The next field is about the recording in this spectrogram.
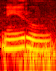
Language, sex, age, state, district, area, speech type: Telugu, female, 30-45, Andhra Pradesh, N T Rama Rao, urban, spontaneous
